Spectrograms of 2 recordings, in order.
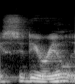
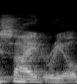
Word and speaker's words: Sidereal: in vassel girlo main I say siderial it that's the way they pronounce it as far as I can tell from their menu it looks like side reel but cederal is what it says on the menu and we've got another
